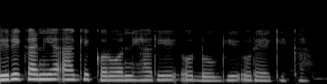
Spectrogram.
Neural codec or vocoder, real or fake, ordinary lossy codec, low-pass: none; real; none; 5.4 kHz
